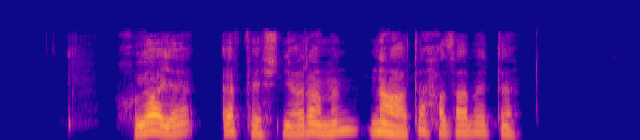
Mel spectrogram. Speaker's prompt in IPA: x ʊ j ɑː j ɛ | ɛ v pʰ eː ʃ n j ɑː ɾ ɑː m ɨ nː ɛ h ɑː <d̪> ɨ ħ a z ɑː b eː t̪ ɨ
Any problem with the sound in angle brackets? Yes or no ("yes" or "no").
yes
